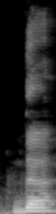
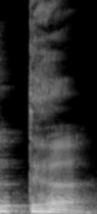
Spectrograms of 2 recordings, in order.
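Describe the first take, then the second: First: The d sound is soft and light. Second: The d sound is heavy, Javanese-style. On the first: The speaker calls it right. "Kalau dal itu sedikit lembut" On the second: The speaker calls it wrong. "Kalau da itu Jawa"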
